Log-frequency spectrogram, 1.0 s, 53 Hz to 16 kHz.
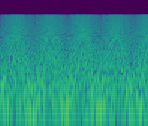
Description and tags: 300px-VariableFrequency
More coagula sounds from images edited in mspaint.
ambient, waveform, synth, space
